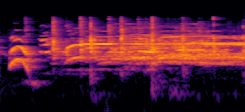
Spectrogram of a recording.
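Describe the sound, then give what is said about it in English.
Hand clapping at a high school graduation ceremony: a few claps within loud crowd noise and cheering voices. “I'm not sure who that is, but that's somebody clapping there.”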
